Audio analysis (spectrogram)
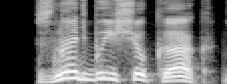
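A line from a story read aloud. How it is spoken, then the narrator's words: Sighing. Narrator (Russian): вздохнул Дима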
